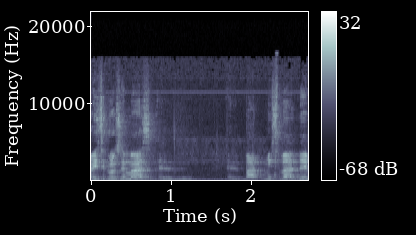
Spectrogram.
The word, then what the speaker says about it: Bat Mitzvah: La película que ya está en el catálogo de Netflix es No estás invitada a mi Bat Mitzvah. Creo que lo dije bien. – Sí. – No dije Bar Mitzvah porque no se dice Bar Mitzvah. Pero nosotros a veces lo decimos así.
